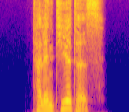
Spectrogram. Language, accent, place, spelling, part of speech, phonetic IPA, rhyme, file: German, Germany, Berlin, talentiertes, adjective, [talɛnˈtiːɐ̯təs], -iːɐ̯təs, De-talentiertes.ogg
- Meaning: strong/mixed nominative/accusative neuter singular of talentiert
